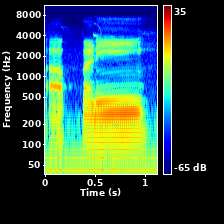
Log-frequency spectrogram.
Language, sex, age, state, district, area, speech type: Punjabi, male, 30-45, Punjab, Fazilka, rural, read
